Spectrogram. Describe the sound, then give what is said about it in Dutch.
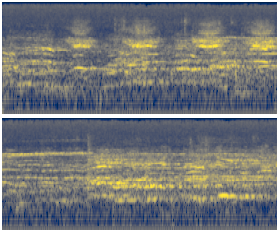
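Regular hoof clops from many arriving horses beat out a steady rhythm through a dense, noisy crowd at a street scene with police and squatters, with voices murmuring and chattering throughout. “Er komen allemaal paarden.”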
